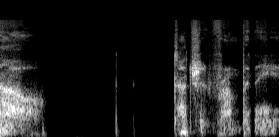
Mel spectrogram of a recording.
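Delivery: put-on faint, thin, whispery ghost-child voice. Retelling a ghost story, voicing the ghostly child in a thin whispery voice. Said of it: "this thin little whispery voice and it says".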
